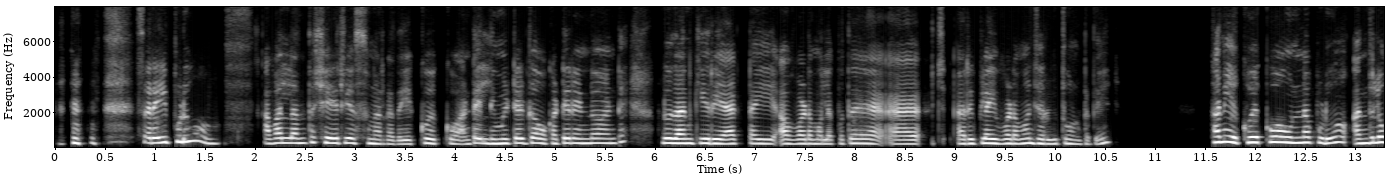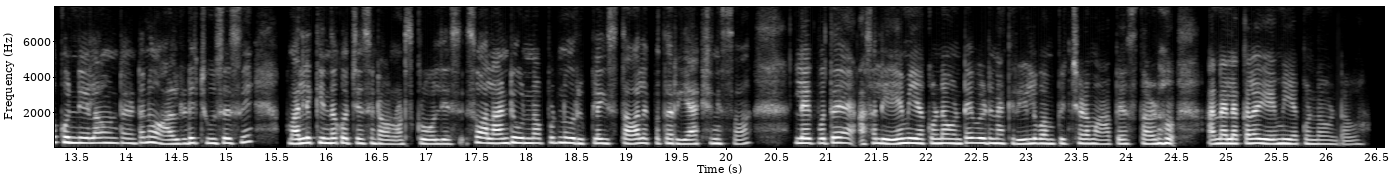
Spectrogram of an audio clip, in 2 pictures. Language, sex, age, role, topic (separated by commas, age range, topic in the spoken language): Telugu, female, 25-29, host, పోస్ట్ చేయేముందు ఆలోచిస్తావా లేదా వెంటనే పంచుకుంటావా?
